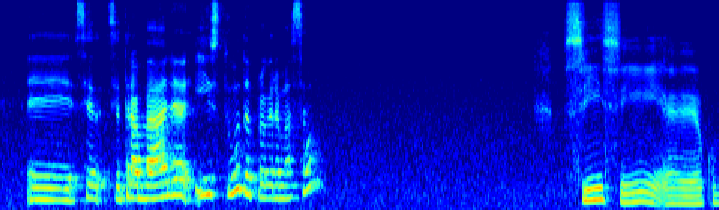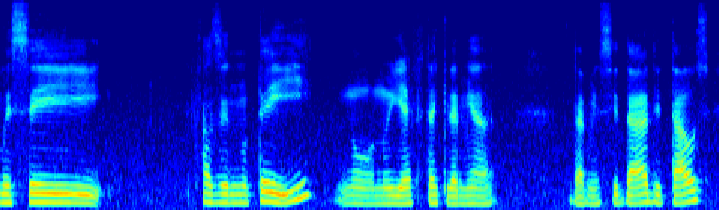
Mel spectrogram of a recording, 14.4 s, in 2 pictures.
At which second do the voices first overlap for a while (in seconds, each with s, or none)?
none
